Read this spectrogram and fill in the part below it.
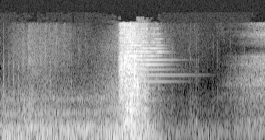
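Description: A sword slides out of its scabbard with a metallic ring.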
